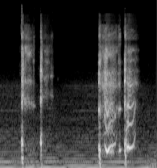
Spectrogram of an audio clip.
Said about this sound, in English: Coughing, and then I cough.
